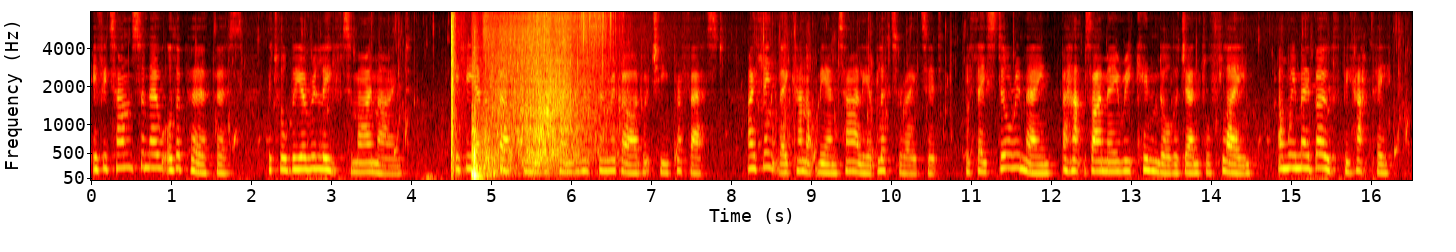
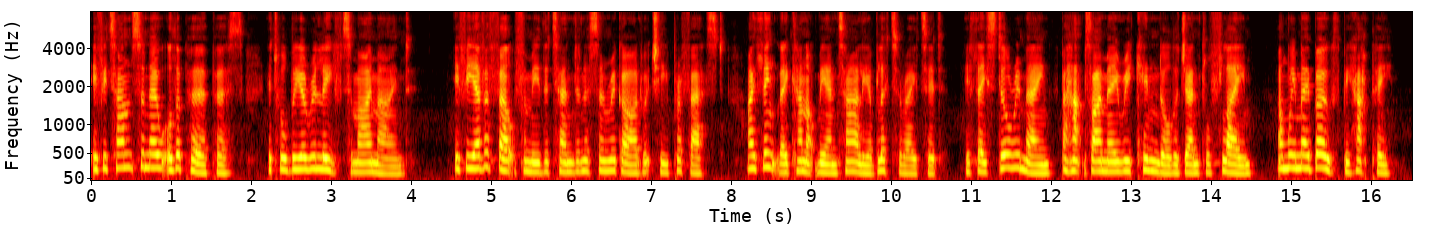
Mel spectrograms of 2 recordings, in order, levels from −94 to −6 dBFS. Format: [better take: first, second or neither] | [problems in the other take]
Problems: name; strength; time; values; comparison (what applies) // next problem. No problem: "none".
second | background sound (Splash, splatter); 2 dB above the speech // room echo; dies away in 0.3 s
